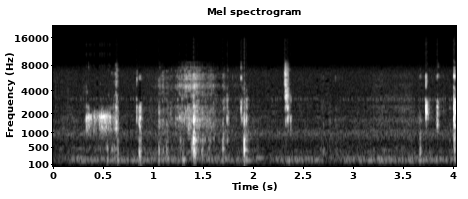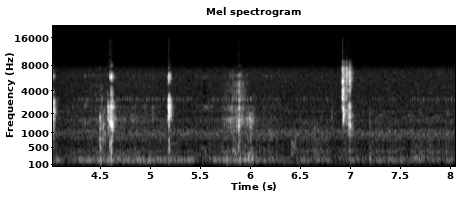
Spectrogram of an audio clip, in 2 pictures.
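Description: A person biting into a McChicken sandwich and chewing it close to the microphone: irregular sharp mouth clicks and smacks, thickest in the first couple of seconds, then a few more spaced a second or so apart.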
